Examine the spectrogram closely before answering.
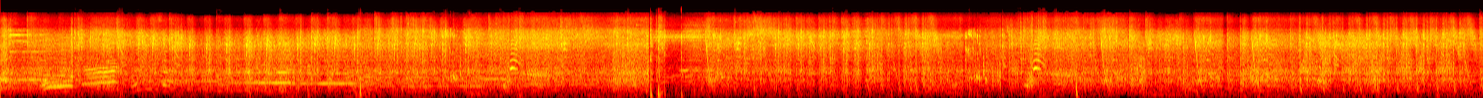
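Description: Rapid gunfire crackles and pops in quick bursts.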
